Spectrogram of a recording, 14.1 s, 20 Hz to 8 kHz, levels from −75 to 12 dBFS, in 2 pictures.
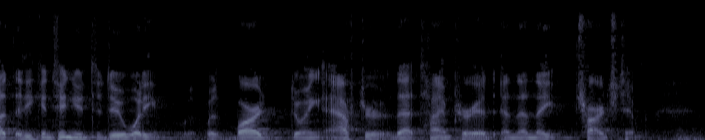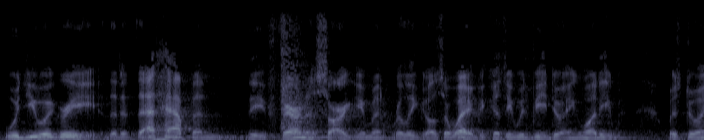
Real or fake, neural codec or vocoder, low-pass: real; none; 7.2 kHz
